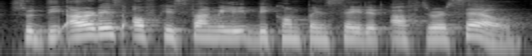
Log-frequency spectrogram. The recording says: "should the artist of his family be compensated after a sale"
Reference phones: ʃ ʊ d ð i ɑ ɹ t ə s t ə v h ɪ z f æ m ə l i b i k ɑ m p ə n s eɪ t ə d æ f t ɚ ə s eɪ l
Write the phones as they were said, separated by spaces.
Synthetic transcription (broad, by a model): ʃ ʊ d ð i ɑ ɹ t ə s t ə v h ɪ s f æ m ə l i b i k ɑ m p ə n s eɪ t ə d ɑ f t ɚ ə s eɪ l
